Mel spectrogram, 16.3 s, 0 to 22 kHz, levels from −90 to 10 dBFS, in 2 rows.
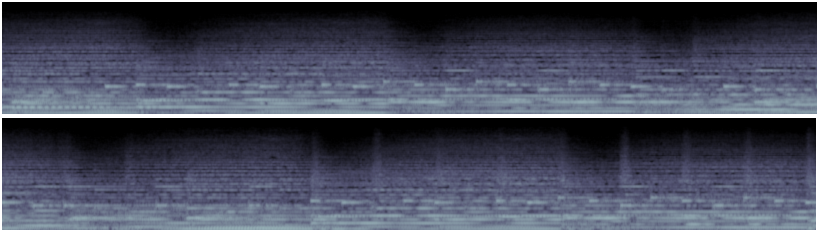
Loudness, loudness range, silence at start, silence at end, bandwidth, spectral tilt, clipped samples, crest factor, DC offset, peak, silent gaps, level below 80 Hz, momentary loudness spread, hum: -27 LUFS; 1 LU; 0 s; 0 s; 12 kHz; -7 dB/octave; under 0.1%; 12 dB; under 0.1%; -14 dBFS; none; -36 dBFS; 3 LU; none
